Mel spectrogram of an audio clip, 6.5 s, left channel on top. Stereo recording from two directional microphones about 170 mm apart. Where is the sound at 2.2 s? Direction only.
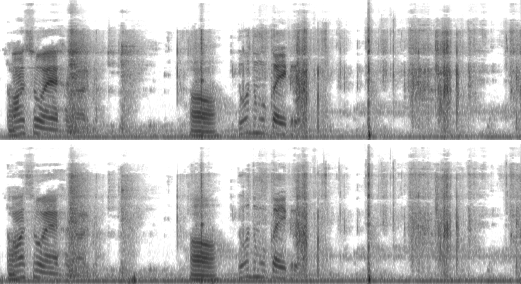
30° right (ahead or behind).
